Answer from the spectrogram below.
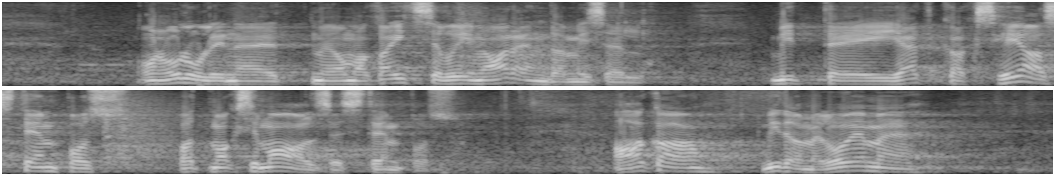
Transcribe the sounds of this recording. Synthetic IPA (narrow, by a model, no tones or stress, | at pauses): o̞no̞luline̞ːt̪ːˑme̞o̞mɑkɑjt̪se̞vɤjmeɑɾe̞nd̪̥ɑmise̞l | mit̪ːe̞ejːæt̪kɑkshe̞ɑst̪e̞mpˑo̞svɑd̪̥mɑksimɑːlse̞st̪e̞mpːˑo̞s | ɑɡ̥ɑmid̪̥ɑme̞lo̞e̞me̞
